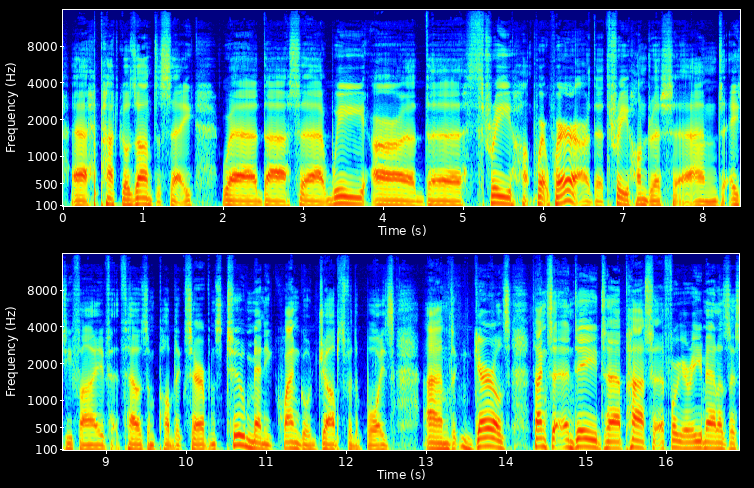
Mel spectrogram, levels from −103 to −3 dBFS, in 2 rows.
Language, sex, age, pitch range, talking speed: English, male, 50-69, 95-120 Hz, 140 wpm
